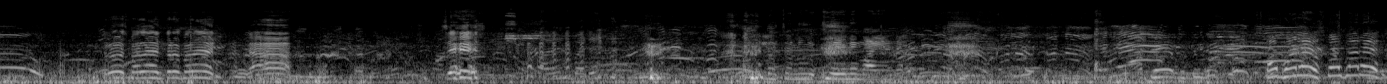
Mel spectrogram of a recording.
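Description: Children shout and call out excitedly outdoors, some distance away.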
